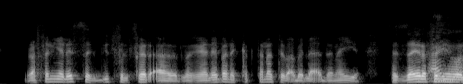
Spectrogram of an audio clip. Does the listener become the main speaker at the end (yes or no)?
no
